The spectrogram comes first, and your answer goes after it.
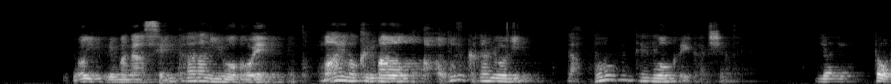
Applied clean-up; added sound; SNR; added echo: neural mask model DeepFilterNet 3.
